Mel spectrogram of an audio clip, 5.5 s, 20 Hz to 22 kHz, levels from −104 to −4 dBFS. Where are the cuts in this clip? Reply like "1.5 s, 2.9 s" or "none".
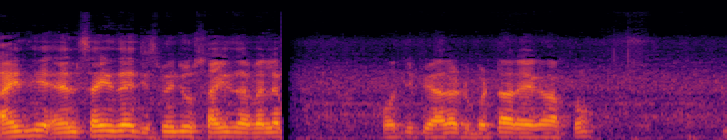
2.1 s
